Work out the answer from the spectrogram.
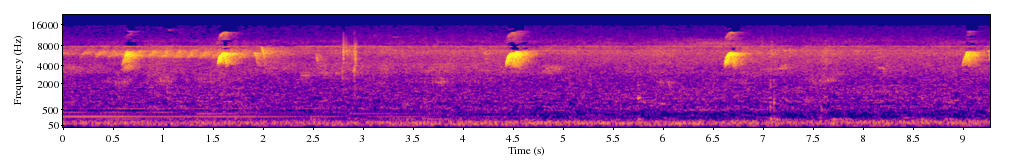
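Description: A bird chirping, one short high chirp every second or two, over a steady low rumble of outdoor noise. Faint held notes of background music fade out about three seconds in.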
